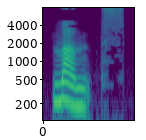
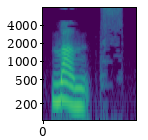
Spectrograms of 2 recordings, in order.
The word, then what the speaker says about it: months: Months. Months. Months. Months. Обратите внимание, что между двумя согласными, между зубным «ф» и нашим «с», нет гласных никаких отзвуков, звуков, призвуков, ничего. Months.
